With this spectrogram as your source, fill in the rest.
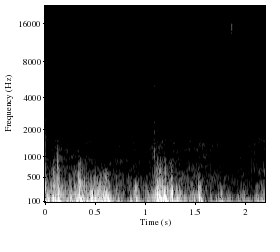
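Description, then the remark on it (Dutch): Wind blowing outdoors, heard as a steady low rumble buffeting against the microphone, swelling and easing slightly but never stopping, with no one speaking. “Ik hoop dat je mij nog kan horen met al die wind hier.”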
